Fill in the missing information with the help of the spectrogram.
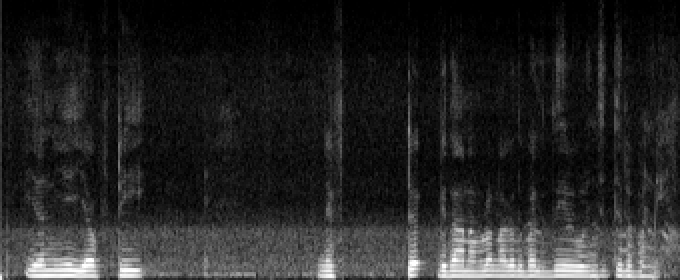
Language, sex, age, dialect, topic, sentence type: Telugu, male, 18-24, Central/Coastal, banking, question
